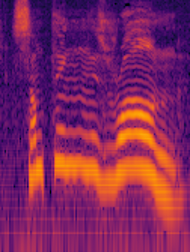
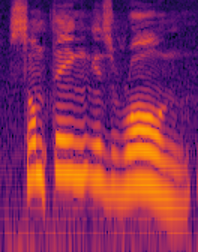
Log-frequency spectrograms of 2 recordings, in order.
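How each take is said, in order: First: Slow, higher puzzled vampire voice. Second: Slow, soft-spoken vampire repeat. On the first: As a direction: voice the count baffled. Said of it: "Count Nightwing said". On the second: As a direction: repeat it quietly to himself. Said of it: "the vampire repeated softly". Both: A narrator's reading.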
